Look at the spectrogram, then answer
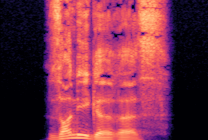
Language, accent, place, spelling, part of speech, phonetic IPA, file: German, Germany, Berlin, sonnigeres, adjective, [ˈzɔnɪɡəʁəs], De-sonnigeres.ogg
- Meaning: strong/mixed nominative/accusative neuter singular comparative degree of sonnig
